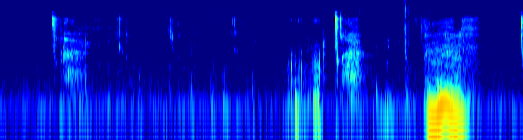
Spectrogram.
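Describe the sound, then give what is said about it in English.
Wet mouth sounds of a person drinking a cherry, lemon and raspberry flavoured Mountain Dew soda: a few soft slurping sips followed by a louder gulping swallow near the end, with faint clicks and breaths and no speech. “Shall we do it? Okay. Here we go. Down the hatch.”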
